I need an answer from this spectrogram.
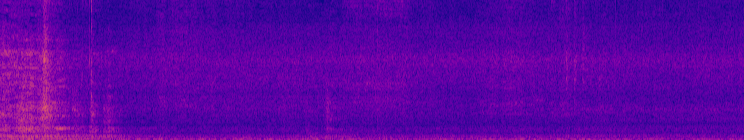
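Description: Train of grain hopper wagons being shunted, a steady low rumble with a short burst of metallic clanks and a brief squeal in the first second.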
